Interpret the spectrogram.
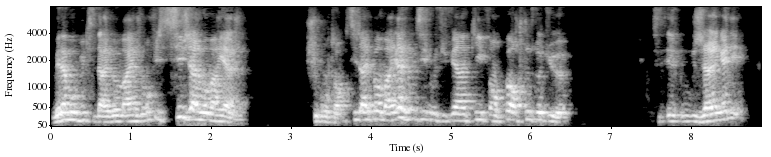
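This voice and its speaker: A man teaching a religious lesson, explaining slowly with many repetitions and asides and asking for agreement. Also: a little high, animated. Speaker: Torah teacher. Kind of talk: religious lecture with a parable. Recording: echoey room recorded from far off.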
